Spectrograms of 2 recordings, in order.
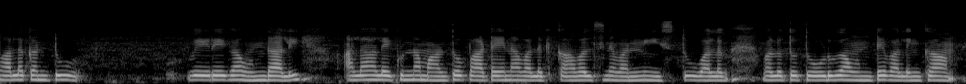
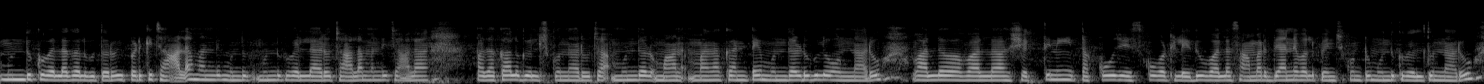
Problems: none marked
